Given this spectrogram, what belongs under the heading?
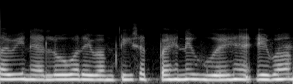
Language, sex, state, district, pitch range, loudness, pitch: Hindi, female, Chhattisgarh, Balrampur, 220-230 Hz, -10 LUFS, 225 Hz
